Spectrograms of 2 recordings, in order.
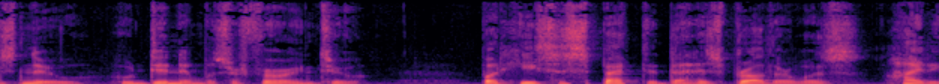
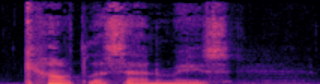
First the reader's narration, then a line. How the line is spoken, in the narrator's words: replied Drizzt with a heavy sigh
